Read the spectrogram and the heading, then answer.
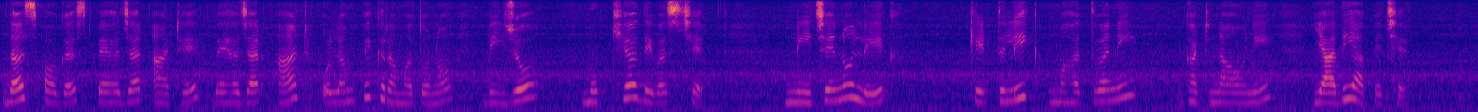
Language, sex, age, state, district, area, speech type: Gujarati, female, 18-30, Gujarat, Surat, urban, read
